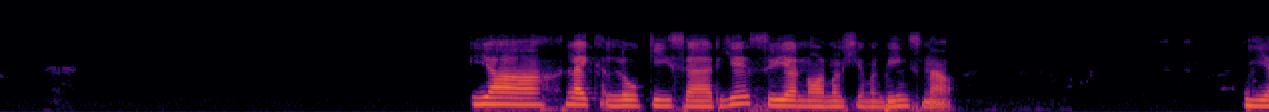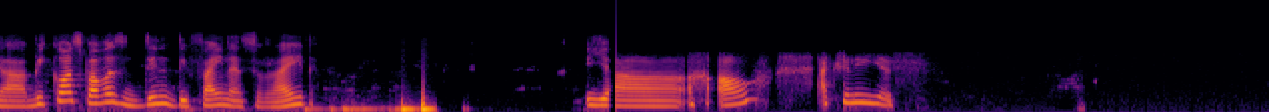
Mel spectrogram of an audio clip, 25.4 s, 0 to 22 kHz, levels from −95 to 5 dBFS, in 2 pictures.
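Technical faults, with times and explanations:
18.76–18.84 s, handover gap: the speech cuts out for 80 ms as the call switches networks and no speech frames arrive, so the sound fades within a few tens of milliseconds into silence. On the waveform this shows as a short flat stretch, and on the spectrogram as a blank vertical band across all frequencies.
18.84 s to the end, fallback to narrowband: after the handover the call leaves HD Voice, where the AMR-WB coding carried clear, light-damage wideband speech, and drops to a narrowband codec, which fits AMR-NB at 7.4 kbit/s. Nothing above 4 kHz remains, so the speech sounds duller and rougher. The spectrogram shows a sharp ceiling at 4 kHz from this point on.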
